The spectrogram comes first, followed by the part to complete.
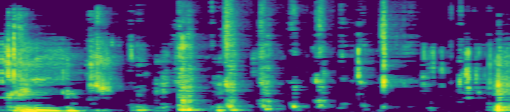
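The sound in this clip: Dry Cookie Crisp cereal crunched between the teeth: a rapid, irregular series of sharp, faint clicking crunches that follows a brief vocal sound at the start.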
